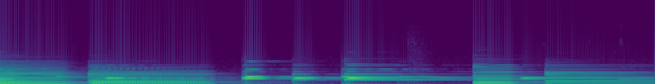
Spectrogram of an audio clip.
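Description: Grand piano played by a toddler: separate chords pressed one at a time, about seven in six seconds, each left to ring and fade before the next.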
